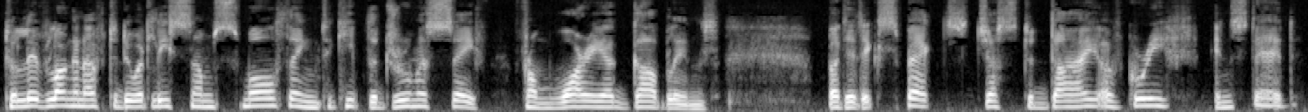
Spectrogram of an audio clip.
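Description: A man's voice: a little high, unhurried, a little mellow, dry recording, pitched above the performer's own voice. A man voicing an earnest, emotional young woman in a fantasy audiobook, with an intense, heartfelt manner. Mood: sorrowful. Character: earnest, emotional young female friend of the hero.

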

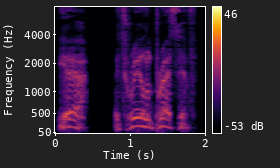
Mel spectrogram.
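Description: A man's voice: mid-range voice, animated, moderate pace, vocal fry, pushed and bright, husky, no room sound, clean studio sound, full character voice. A man voicing a sly older male wizard in an audiobook, breezy, folksy and teasing as he talks persuasively. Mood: breezy, dry.

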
